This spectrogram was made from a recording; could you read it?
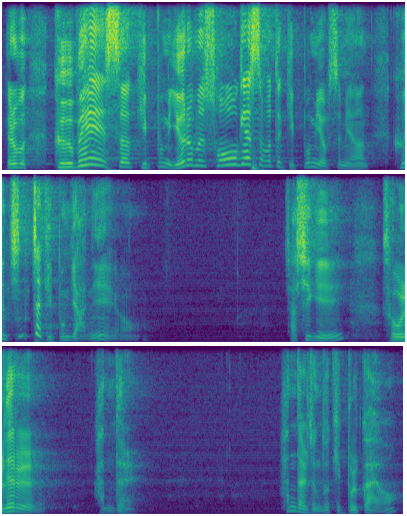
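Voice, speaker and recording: A man's voice: on the high side, sing-song, normal speed, long pauses, fairly bright tone. A man preaching a sermon as a pastor, asking rhetorical questions and answering them himself. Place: church sanctuary.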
